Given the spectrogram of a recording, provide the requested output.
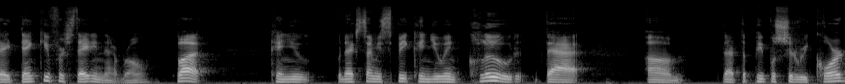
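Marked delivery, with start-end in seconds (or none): none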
